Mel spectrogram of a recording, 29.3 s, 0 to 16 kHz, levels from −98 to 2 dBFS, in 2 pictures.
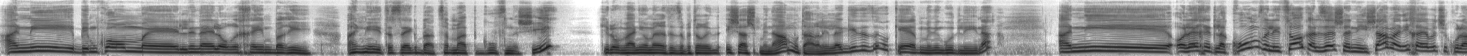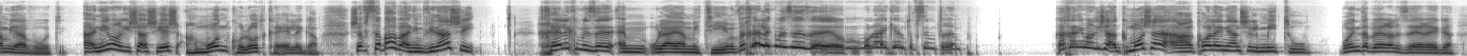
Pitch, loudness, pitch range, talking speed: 195 Hz, -15 LUFS, 155-250 Hz, 155 wpm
